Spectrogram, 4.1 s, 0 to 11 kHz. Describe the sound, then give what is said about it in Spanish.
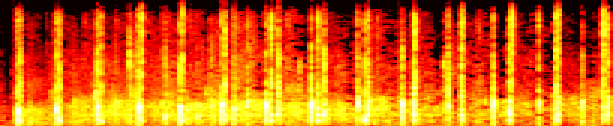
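Audience applause at a talk during the 2019 FLISoL event at UNAM, a brief burst of crisp, brisk hand clapping from a group that stays fairly even for about four seconds. “ya nada más para finalizar, un aplauso a Wolf.”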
